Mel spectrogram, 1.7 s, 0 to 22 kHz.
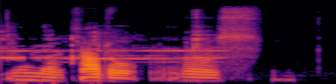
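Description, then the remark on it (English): One of several phone alarms, set for about 12:01, rings out in a short series of bright, tonal electronic notes over a steady high hum, then cuts off abruptly into near silence. “I have an alarm going off at 1201, 1202.”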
